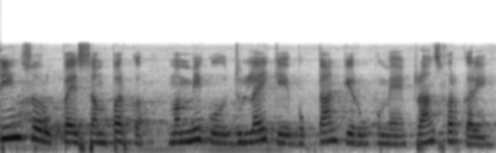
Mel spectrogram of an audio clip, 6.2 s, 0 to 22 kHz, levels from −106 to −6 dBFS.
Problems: continuous background conversations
